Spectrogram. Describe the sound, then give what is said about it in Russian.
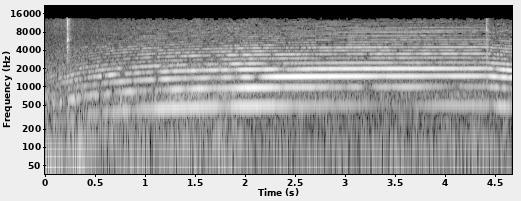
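A river passenger boat casting off gives one long, loud horn blast. Its tone swells slightly in pitch at the start, then holds steady for several seconds over a low engine rumble. “Отчаливаем. Даем гудок.”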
